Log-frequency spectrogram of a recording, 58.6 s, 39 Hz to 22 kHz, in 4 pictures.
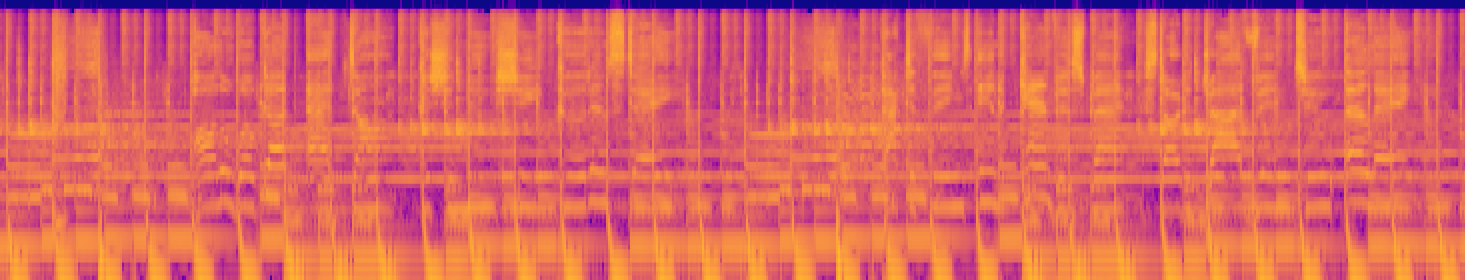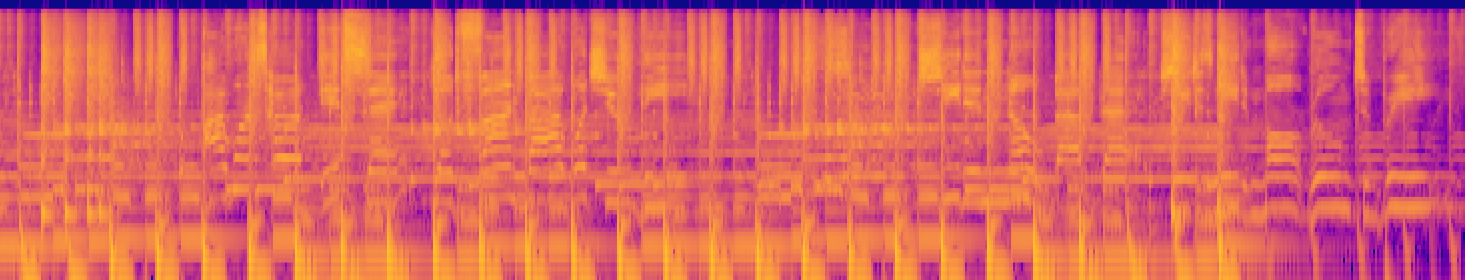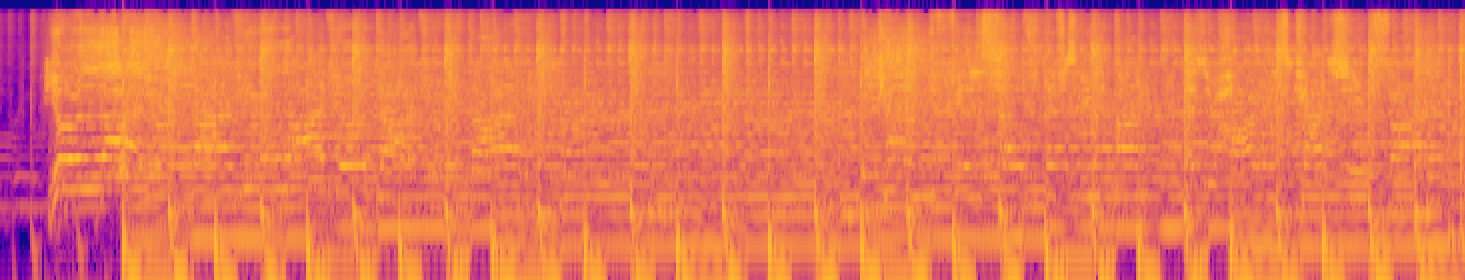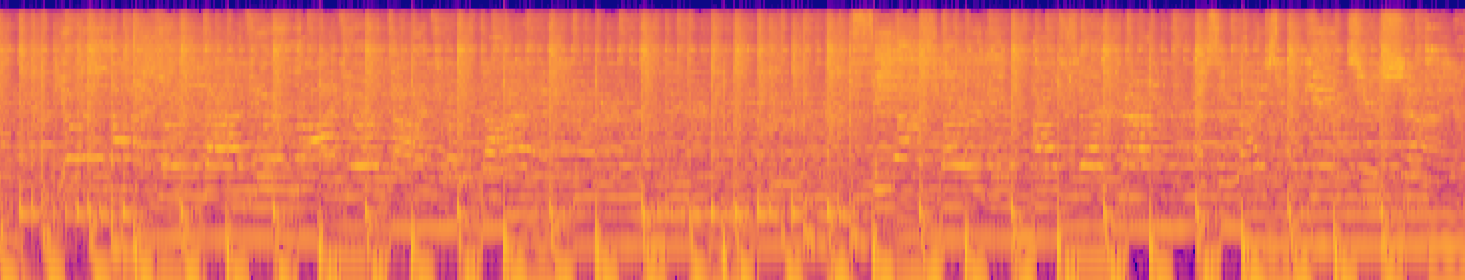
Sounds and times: Music: 0:00.0 - 0:58.6.

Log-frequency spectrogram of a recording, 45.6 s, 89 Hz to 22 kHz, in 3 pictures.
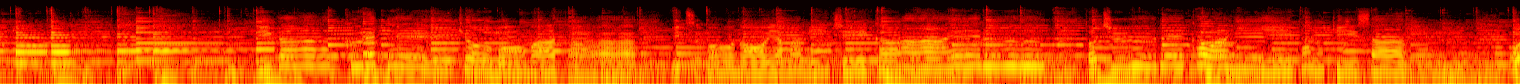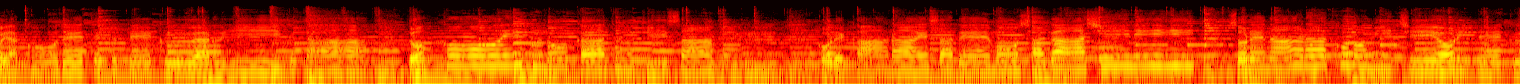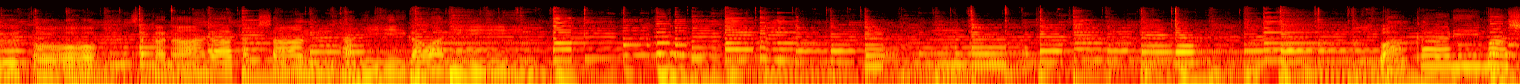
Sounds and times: Music: 0:00.0 - 0:45.6.

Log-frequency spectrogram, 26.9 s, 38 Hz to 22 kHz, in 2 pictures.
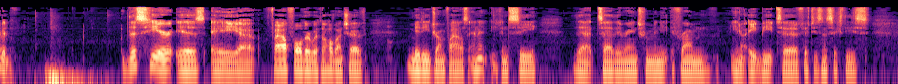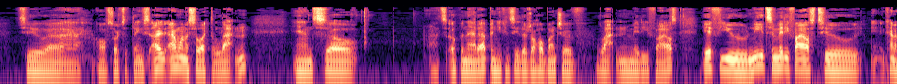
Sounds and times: Speech: 0:00.0 - 0:00.3, 0:01.8 - 0:13.1, 0:13.8 - 0:17.2, 0:17.9 - 0:18.9, 0:19.8 - 0:26.9.

